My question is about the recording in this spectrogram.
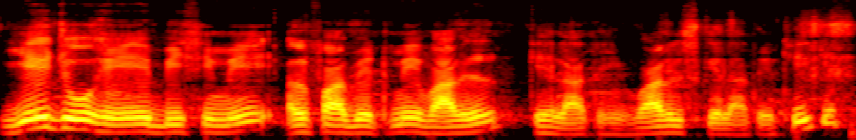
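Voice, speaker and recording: A man's voice: mid-range voice, animated, a little fast, dark tone. A man teaching a lesson with speech, explaining step by step and answering his own questions. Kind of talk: classroom lesson. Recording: dull lo-fi audio.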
